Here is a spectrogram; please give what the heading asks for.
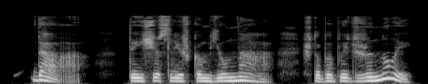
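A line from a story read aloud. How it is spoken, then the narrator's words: Plain. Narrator (Russian): сказал отец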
